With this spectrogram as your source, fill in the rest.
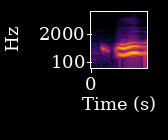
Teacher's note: ऊ जैसे कहते हो, पीछे का जो जीवा का भाग होता है वो ऊपर उठ जाता है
